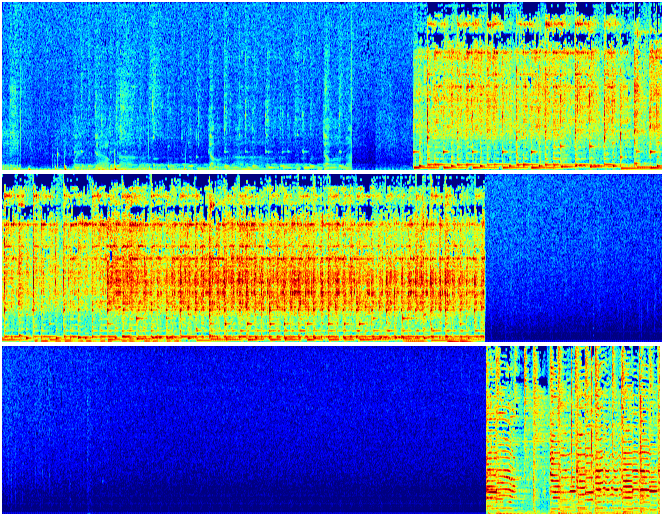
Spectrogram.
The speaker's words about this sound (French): La sonnerie retentit. Les élèves se rangent et montent en classe.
